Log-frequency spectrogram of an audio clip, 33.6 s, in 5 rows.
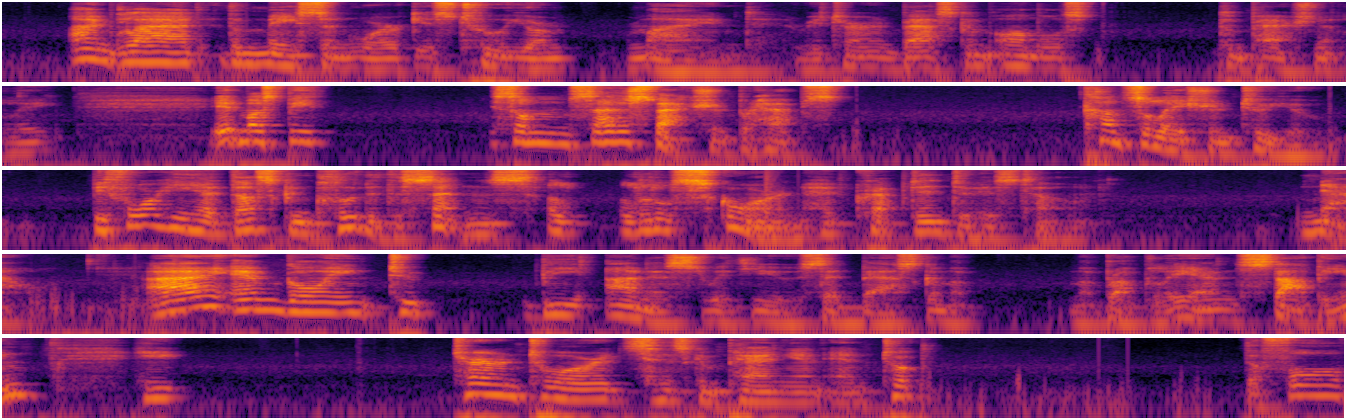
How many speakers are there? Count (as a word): one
